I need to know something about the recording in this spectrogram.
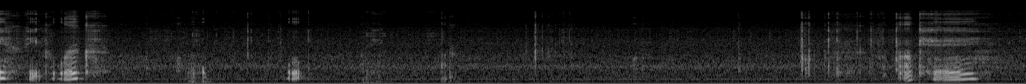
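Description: A plastic casing clicks and rattles as it is handled.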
